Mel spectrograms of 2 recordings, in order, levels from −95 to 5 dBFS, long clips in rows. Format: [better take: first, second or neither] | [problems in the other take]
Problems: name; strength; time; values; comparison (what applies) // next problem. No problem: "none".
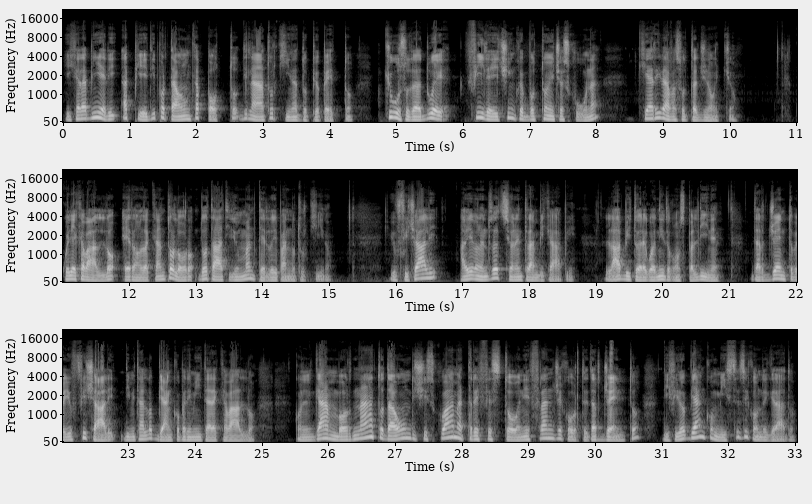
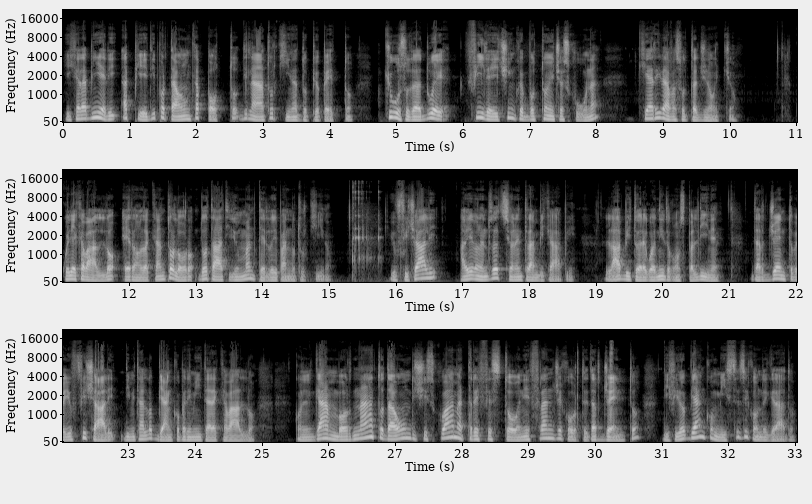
first | clattering dishes; faint; at 15 s; peak 10 dB below the speech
